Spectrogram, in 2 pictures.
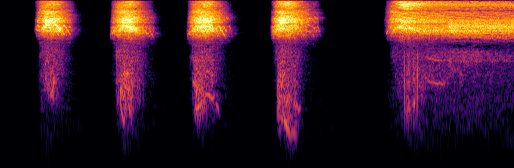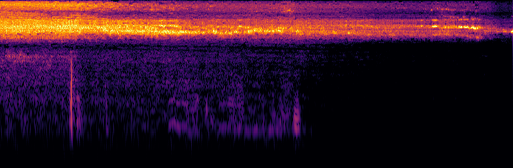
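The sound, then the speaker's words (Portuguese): After a big inhale, four short, sharp hissing 's' bursts in an even rhythm, then one long sustained hiss that stretches on for several seconds, fairly loud, with no talking; a breathing exercise timed with a stopwatch. “Inspira grande, vai soltar quatro vezes em S e na quinta vez você vai deixar esse som extenso até o final.”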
